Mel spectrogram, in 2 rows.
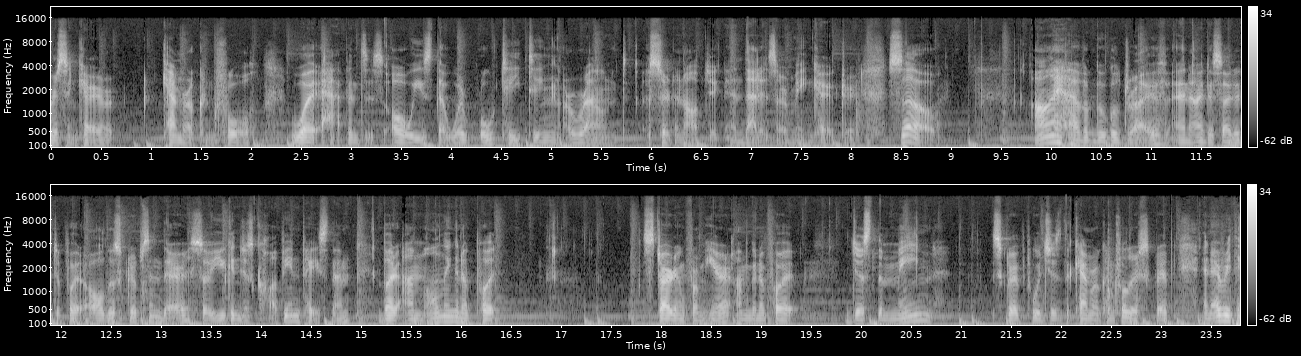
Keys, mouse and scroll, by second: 11.2 click, 19.6 click.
